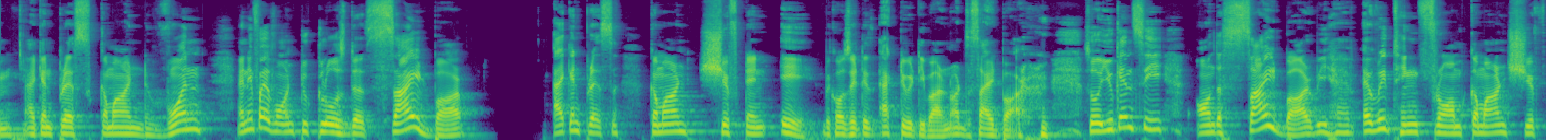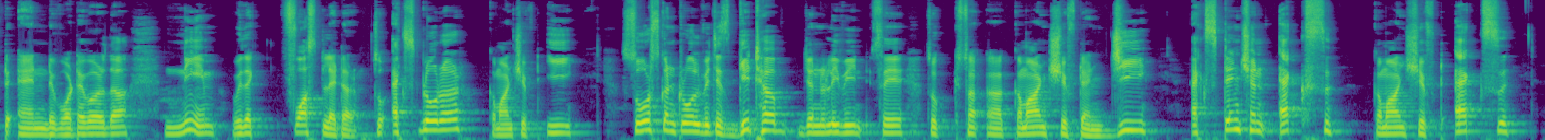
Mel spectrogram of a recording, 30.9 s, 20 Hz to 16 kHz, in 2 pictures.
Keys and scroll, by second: 0.9 super+i, 7.5 shift+super+a.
